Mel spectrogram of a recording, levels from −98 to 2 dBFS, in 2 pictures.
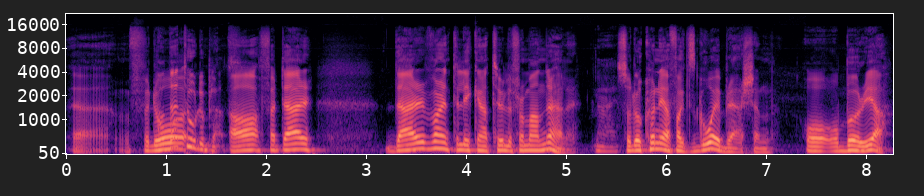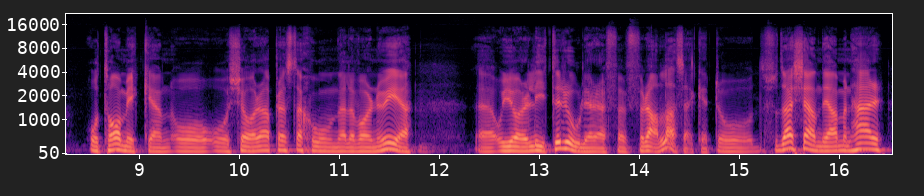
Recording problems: none

